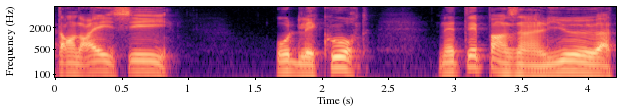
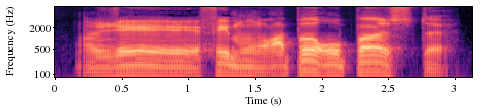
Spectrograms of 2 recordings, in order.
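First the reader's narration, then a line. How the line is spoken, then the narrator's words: Grumbled. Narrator (French): grommela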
